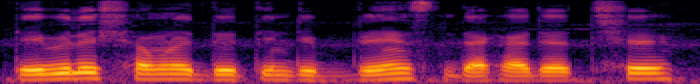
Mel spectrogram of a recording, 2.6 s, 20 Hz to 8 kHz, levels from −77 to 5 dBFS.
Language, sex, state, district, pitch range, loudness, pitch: Bengali, male, West Bengal, Cooch Behar, 115-145 Hz, -14 LUFS, 130 Hz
